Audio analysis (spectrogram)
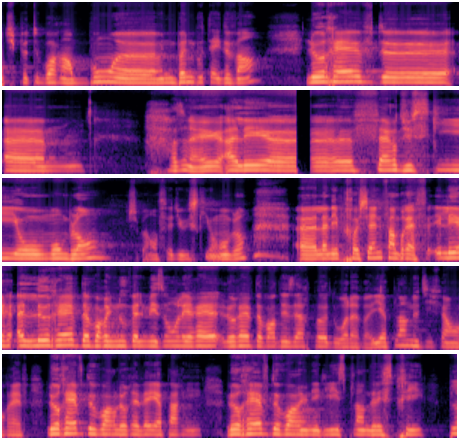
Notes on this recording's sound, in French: Enregistré à l'église CVV, le 10/12/2023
